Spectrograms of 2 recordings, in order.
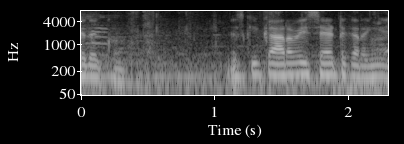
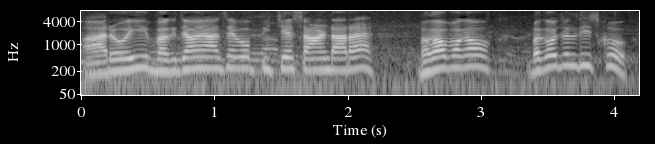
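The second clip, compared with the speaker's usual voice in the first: yelling at her to run, higher and louder; urgent shout; 6 semitones higher, 5 dB louder than usual. Real, not acted. Uncle shouts to Arohi to flee the bull, real alarm. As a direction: shout a warning across the yard.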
